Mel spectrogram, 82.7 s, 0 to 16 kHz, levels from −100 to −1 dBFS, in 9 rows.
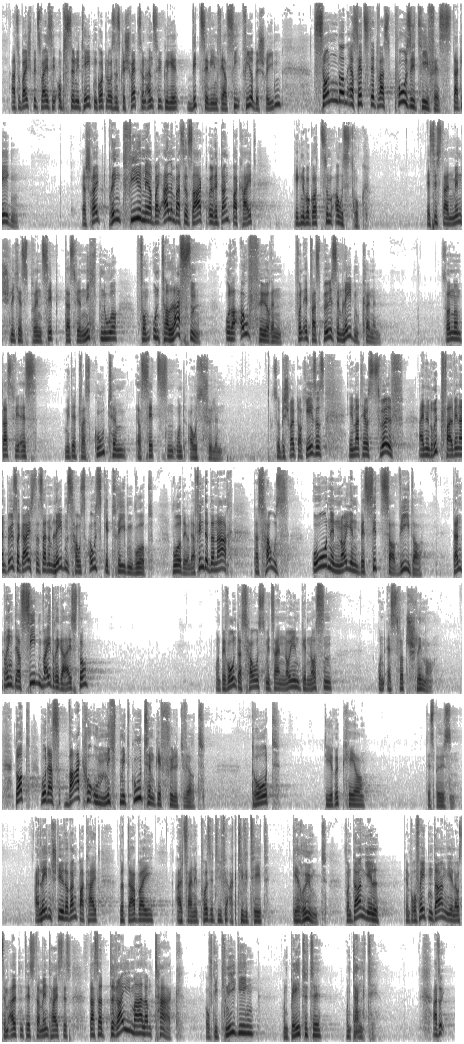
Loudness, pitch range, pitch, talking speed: -19 LUFS, 130-185 Hz, 155 Hz, 115 wpm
